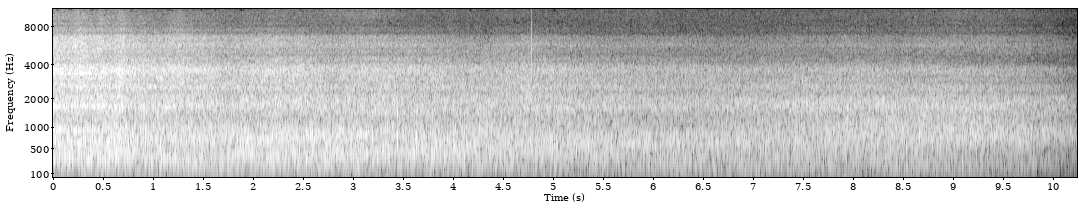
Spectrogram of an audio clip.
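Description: Jet engines of a large twin-engine wide-body airliner on landing: a steady noise with a faint whine, slowly growing quieter as the jet passes and touches down, then fading out just before the end.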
